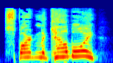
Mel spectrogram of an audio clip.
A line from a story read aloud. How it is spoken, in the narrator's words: Duffy yelled in a voice that had risen past alarm to actual panic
